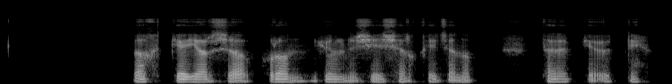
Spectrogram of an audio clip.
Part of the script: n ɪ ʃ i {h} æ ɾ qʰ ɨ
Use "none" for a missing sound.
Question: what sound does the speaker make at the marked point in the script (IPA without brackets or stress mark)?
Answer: ʃ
